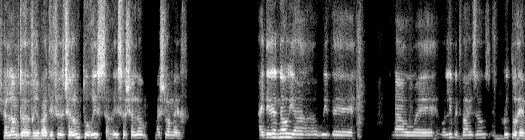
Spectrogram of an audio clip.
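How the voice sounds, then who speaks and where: A man with a high voice and an Israeli accent speaks at a moderate pace in a dark, mellow tone, his intonation flat and monotone, his loudness swinging widely, and his pauses long and frequent. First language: Hebrew. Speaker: mortgage banker. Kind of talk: webinar presentation. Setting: video call.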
